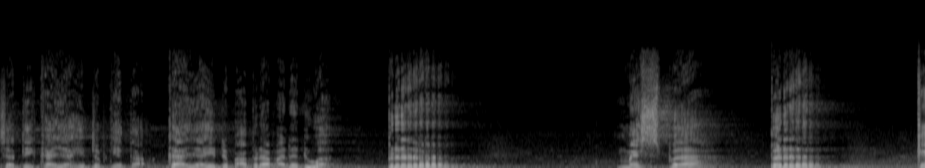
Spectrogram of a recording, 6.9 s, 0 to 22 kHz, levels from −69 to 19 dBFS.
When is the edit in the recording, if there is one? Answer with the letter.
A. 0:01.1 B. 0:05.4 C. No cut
A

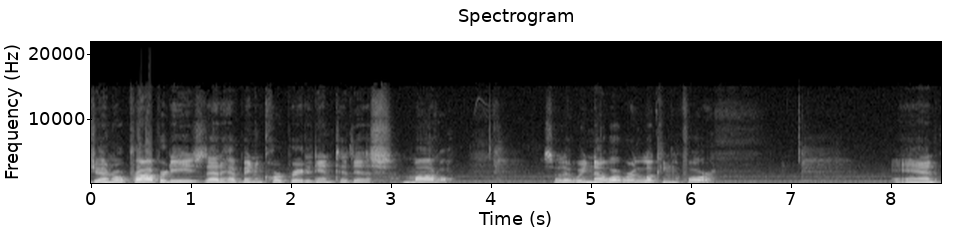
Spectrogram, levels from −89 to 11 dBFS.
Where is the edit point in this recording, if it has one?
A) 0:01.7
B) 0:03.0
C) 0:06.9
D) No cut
D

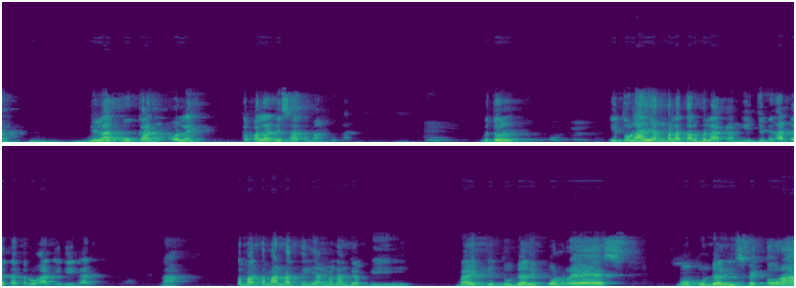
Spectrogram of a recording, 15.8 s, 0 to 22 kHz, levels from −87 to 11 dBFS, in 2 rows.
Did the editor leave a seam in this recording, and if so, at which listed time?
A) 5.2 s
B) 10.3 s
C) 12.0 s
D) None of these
D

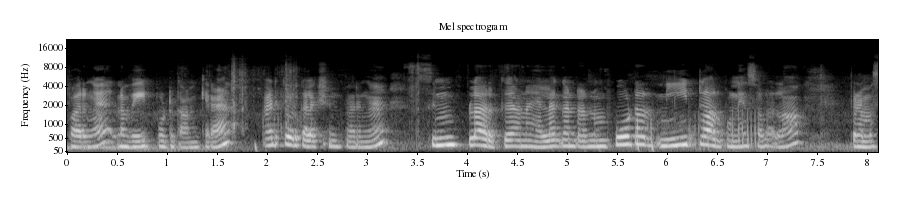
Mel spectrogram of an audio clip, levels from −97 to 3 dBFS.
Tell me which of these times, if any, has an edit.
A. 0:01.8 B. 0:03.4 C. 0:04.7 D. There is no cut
A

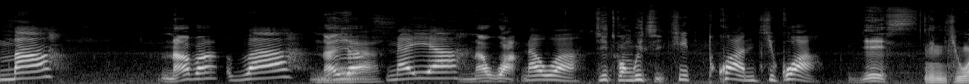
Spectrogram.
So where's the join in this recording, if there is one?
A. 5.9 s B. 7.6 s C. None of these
C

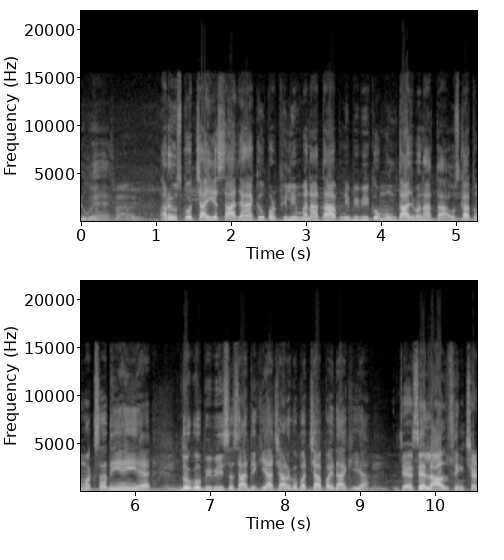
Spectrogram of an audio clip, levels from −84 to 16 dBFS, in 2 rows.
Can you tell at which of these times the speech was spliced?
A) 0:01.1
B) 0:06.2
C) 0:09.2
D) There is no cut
C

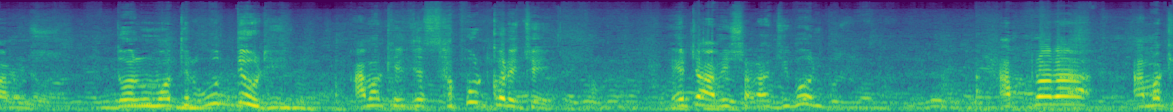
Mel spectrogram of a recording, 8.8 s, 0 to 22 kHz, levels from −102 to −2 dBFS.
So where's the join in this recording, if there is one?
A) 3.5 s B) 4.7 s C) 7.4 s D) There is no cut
C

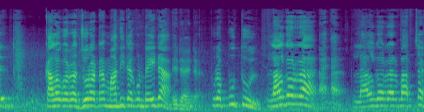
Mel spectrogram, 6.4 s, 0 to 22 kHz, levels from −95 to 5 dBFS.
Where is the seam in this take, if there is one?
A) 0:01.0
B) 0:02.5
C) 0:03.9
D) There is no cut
C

